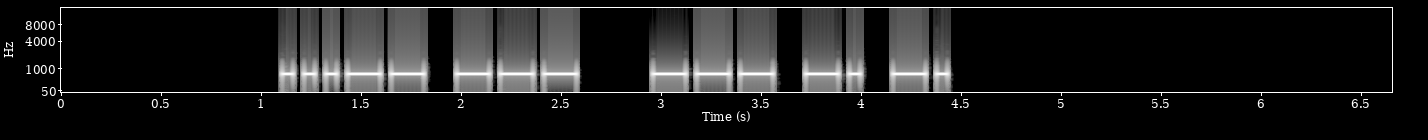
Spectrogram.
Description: Morse code, heard as a keyed tone, about 22 wpm, 700 Hz. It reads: 3O ONN
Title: Winter Field Day Exchanges 22wpm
